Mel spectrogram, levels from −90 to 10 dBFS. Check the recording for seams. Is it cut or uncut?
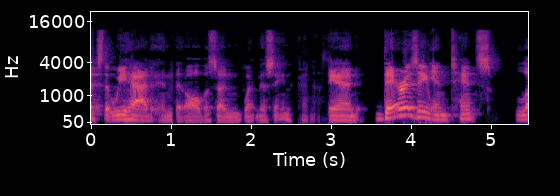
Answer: cut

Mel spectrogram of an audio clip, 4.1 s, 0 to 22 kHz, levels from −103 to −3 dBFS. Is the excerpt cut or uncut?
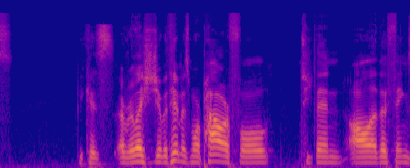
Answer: cut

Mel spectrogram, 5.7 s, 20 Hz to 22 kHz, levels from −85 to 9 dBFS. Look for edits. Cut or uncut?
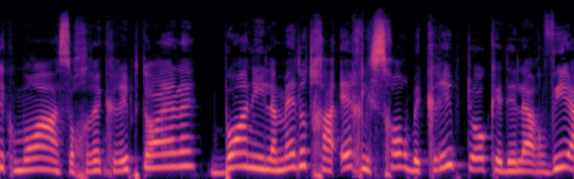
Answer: cut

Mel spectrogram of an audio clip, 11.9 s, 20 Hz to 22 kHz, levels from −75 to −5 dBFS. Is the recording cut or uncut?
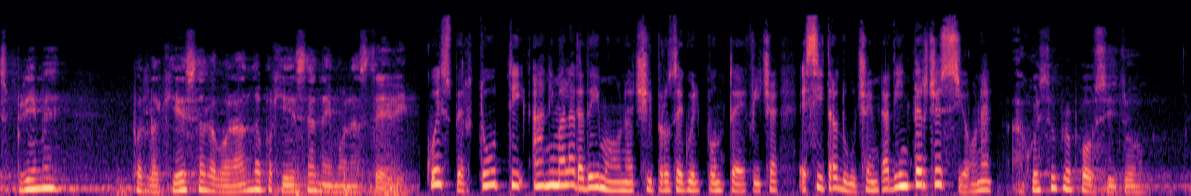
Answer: cut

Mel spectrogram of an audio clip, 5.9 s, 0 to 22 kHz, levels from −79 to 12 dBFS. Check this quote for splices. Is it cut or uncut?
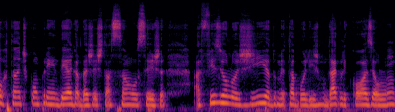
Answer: cut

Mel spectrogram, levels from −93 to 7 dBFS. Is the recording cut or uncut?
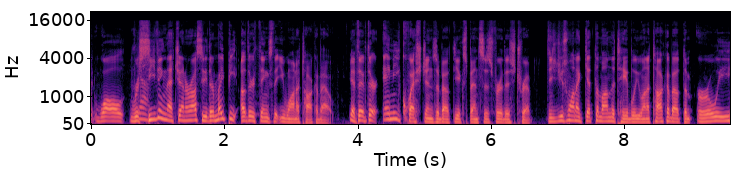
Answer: uncut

